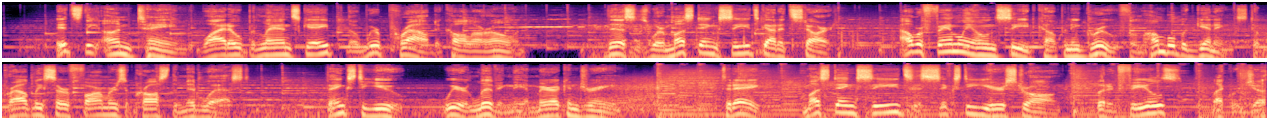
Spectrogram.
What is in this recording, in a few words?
Branding Radio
